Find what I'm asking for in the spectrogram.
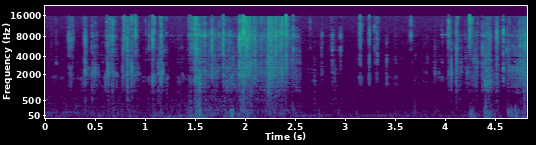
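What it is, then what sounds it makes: Soap bar being carved. A solid yellow embossed soap bar held in a palm with red-painted nails has its face scored into a grid, then a metal box-cutter blade scrapes off small cubes. The result is a rapid, irregular series of crisp, dry crunches and gritty scrapes, swelling into denser bursts partway through and again at the end.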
